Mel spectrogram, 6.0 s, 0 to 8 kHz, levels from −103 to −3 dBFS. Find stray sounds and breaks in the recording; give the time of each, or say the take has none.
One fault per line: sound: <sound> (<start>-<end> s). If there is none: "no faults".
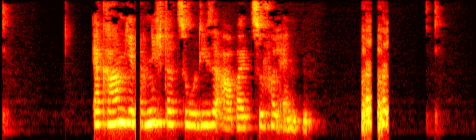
sound: dropout (1.7-1.8 s)
sound: laugh (4.5-4.9 s)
